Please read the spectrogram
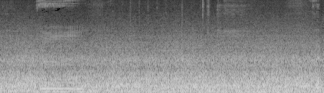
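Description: Steady road and engine noise heard from inside a moving car's cabin, with a brief low hum about half a second in.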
